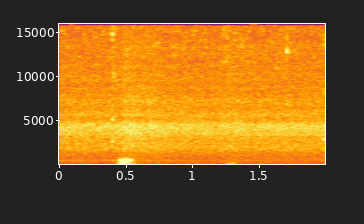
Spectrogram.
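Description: Faint steady hiss with a thin buzzing hum under it: the background noise of a voice-over recording, broken once by a single short spoken word.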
